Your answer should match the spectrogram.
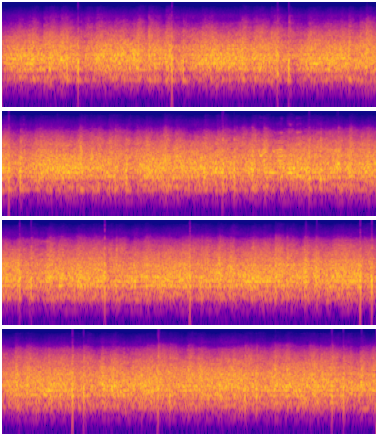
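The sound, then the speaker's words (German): A loud, continuous roar of a diesel mine locomotive (a "Dieselkatze") carrying riders through an underground mine, loud enough that hearing protection is required, a steady engine drone with rattling, clattering wheels on rails and no talking, unbroken for the whole stretch. “Äh, und jetzt hört man auch, warum wir gebeten wurden, noch einen Gehörschutz anzuziehen, wenn wir mit der Dieselkatze fahren.”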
